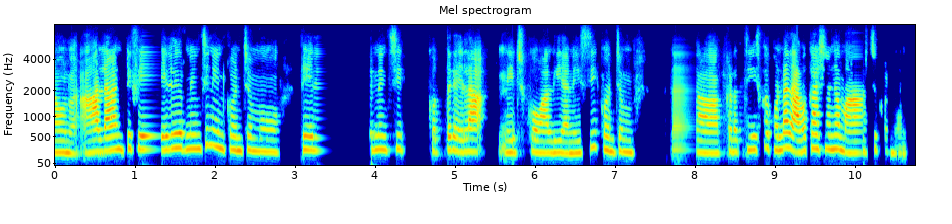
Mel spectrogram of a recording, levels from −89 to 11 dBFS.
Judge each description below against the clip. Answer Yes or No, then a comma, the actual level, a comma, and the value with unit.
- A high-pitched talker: Yes, high, 240 Hz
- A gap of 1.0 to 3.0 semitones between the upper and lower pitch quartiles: No, average, 3.5 semitones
